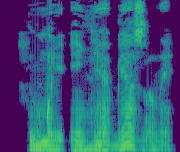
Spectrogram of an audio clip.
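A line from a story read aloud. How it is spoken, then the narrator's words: Soft reply. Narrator (Russian): мягко ответил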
